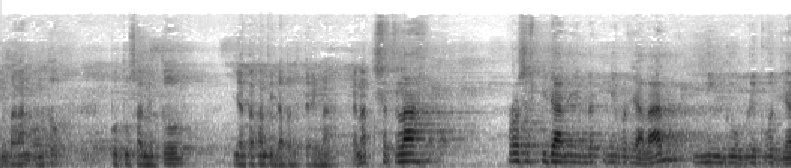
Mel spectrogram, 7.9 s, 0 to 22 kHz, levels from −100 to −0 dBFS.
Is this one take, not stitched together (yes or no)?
no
